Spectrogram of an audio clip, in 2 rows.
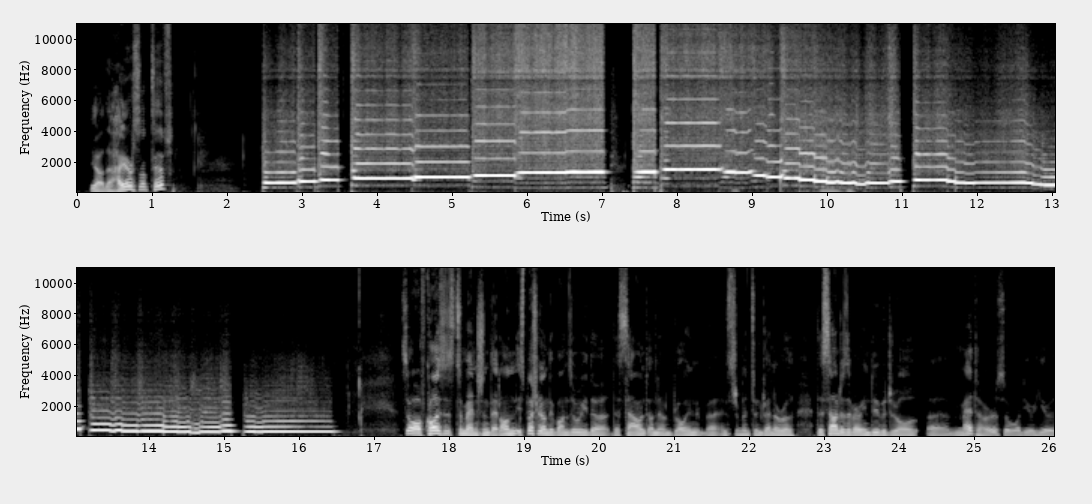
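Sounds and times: player's short breaths: 1.6s - 2.2s, 16.6s - 17.4s
bamboo flute melody: 2.4s - 16.6s.

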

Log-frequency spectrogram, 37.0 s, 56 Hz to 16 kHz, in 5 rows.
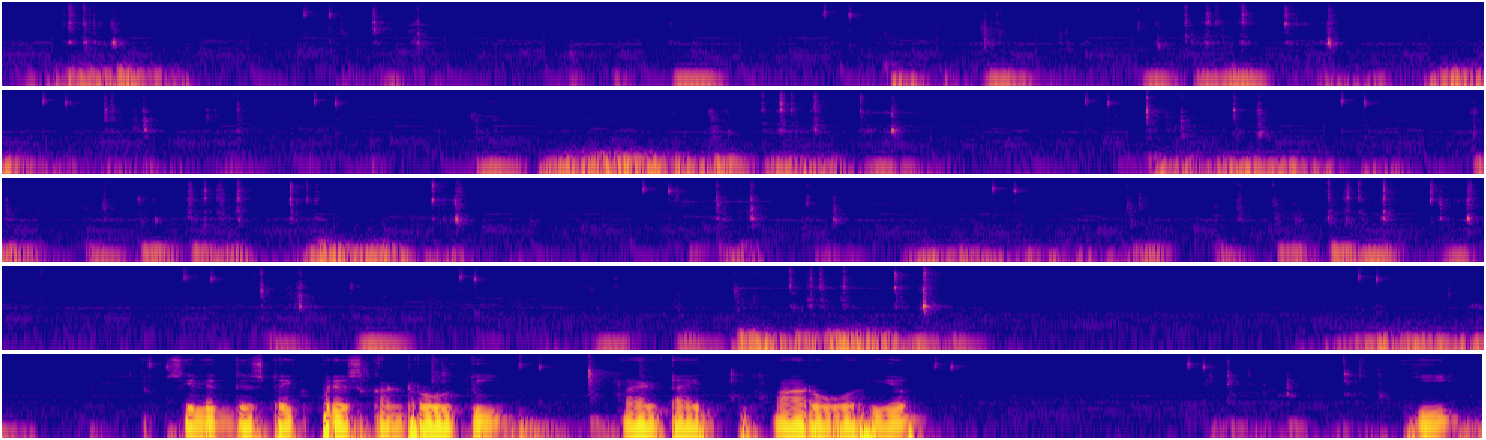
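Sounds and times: keyboard and mouse clicking: 0.3s - 0.7s, 1.4s - 2.2s, 4.1s - 6.8s, 7.5s - 9.2s, 10.7s - 12.0s, 12.8s - 17.2s, 18.0s - 19.1s, 19.7s - 22.3s, 23.1s - 27.0s, 29.0s - 29.7s, 31.8s - 33.5s, 34.2s - 34.5s, 35.6s - 36.7s
dull low thumps: 0.5s - 1.0s, 7.2s - 7.6s, 10.1s - 11.2s, 16.4s - 17.0s, 29.0s - 29.8s.

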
